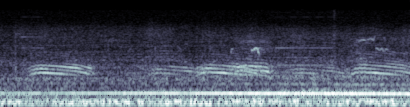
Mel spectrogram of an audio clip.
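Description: Radio-controlled Rare Bear model plane flying at a distance, its brushless electric motor and three-blade propeller giving a steady, even hum. Birds call repeatedly over it in short rising-and-falling chirps.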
